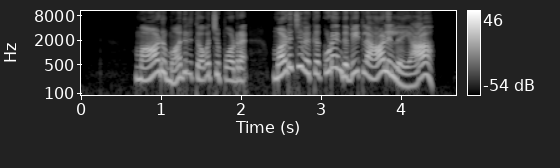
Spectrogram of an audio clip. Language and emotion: Tamil, angry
